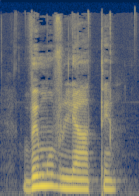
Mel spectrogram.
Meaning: to pronounce
- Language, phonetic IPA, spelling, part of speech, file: Ukrainian, [ʋemɔu̯ˈlʲate], вимовляти, verb, Uk-вимовляти.ogg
